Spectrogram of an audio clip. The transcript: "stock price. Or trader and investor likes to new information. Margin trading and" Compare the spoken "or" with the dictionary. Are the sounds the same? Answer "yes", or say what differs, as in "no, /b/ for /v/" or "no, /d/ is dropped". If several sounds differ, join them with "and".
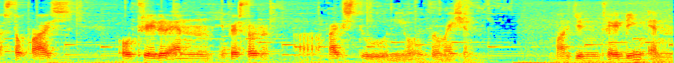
no, /l/ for /ɹ/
